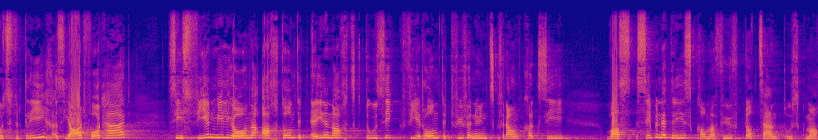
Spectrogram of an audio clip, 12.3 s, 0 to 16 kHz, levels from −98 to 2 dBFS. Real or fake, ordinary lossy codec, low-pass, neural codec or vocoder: real; none; 14.4 kHz; none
